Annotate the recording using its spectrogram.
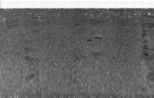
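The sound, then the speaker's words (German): Stormy open sea during a heavy thunderstorm, with a loud, continuous roar of wind and surging waves, a dense rumbling wash that never lets up, as a fisherman and his son row a boat. “Es erhob sich ein schwerer Gewittersturm, schwerer als ich zunächst vermuten ließ.”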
